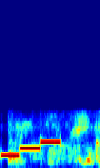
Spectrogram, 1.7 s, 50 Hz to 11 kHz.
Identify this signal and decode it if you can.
Special information tone, with speech.
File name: out- -2010- - - .4176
